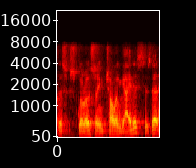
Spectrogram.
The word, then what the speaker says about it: sclerosing cholangitis: with PSC, primary, I'll try to pronounce this, sclerosing cholangitis. Is that how you do it? Yes, that's correct. It's called primary sclerosing cholangitis.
